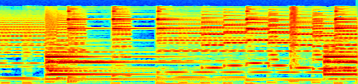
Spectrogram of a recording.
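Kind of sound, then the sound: signal or alarm, clock bell chiming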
